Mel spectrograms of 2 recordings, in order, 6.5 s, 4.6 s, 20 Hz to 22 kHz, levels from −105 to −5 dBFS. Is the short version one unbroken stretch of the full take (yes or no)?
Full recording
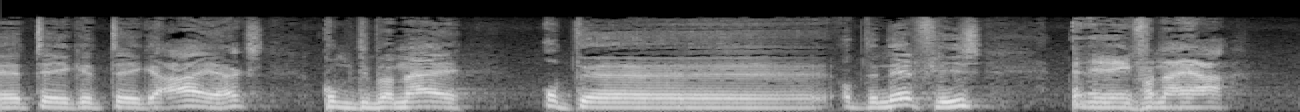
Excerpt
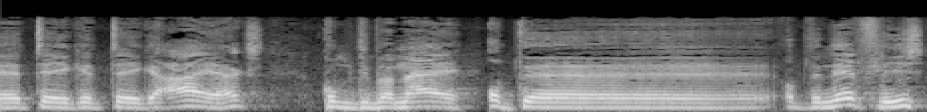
no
